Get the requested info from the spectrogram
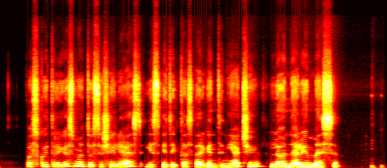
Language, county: Lithuanian, Klaipėda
